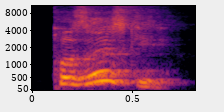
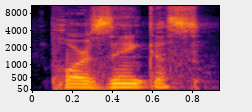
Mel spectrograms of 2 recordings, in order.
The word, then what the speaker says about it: Porzingis: how the hell Micah Peavey is guarding uh Pazinski. Wait, did I say his name right? Uh, talking about the the the unicorn. They gave him the nickname unicorn. Porzingis.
